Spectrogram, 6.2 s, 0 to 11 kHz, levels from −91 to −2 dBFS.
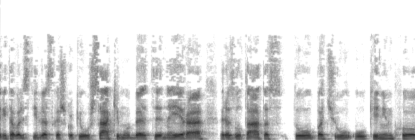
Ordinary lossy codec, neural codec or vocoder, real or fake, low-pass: MP3, 32 kbps; vocoder, 44.1 kHz, 128 mel bands, Pupu-Vocoder; fake; 9.9 kHz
